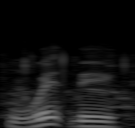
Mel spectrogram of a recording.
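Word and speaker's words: Whiby: John Castillo says number 0 on Walkersville is pronounced Whitby. Thanks so much, John. Our copy of the roster, there's no T in there.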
